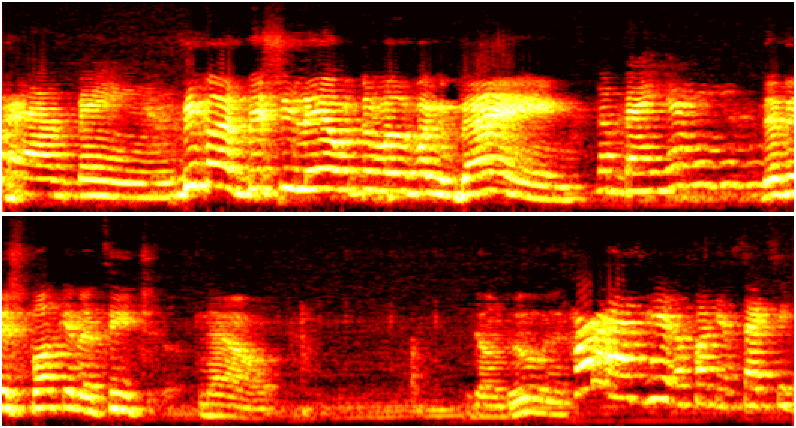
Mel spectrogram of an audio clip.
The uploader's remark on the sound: AUDIO MAY SOUND DIFFERENT ON THIS EPISODE.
